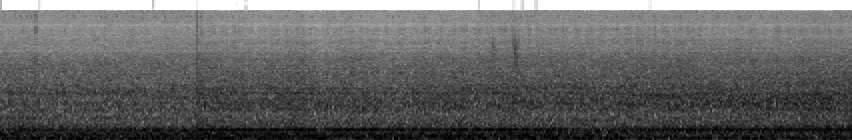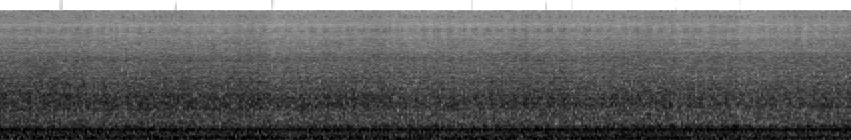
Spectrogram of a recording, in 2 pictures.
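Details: Car cruising: constant droning roar with a steady hum, no clicking or grinding; sound remained after replacing the front left wheel bearing and was traced to a defective tire with a soft spot.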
